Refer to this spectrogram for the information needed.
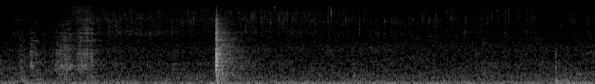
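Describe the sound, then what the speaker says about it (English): Kerrygold butter melts in a pan with a steady, quiet sizzle and crackle, broken once by a sharp utensil tap, and no one talks. "So we're gonna let that Kerrygold butter melt."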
